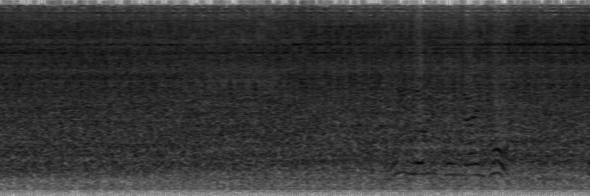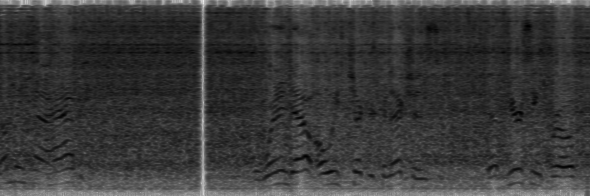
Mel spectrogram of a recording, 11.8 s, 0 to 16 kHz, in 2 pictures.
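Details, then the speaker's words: 1985 Jeep CJ-7 Renegade with Holley Sniper EFI, temporary diode fitted with piercing probes: idle keeps running evenly after key-off with 11.9 V still present. Engine run-on after key-off. "so with everything hooked up let's see if the Jeep shuts off with the key [Applause] uh-oh 11.9 interesting"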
